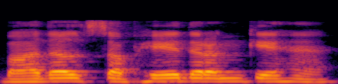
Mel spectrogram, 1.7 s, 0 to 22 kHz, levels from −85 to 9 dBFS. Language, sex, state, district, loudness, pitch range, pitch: Hindi, male, Jharkhand, Garhwa, -13 LUFS, 135-150 Hz, 145 Hz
